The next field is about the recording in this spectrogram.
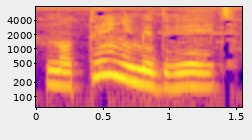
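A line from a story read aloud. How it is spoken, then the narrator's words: Sad reply. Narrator (Russian): грустно ответил Балу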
